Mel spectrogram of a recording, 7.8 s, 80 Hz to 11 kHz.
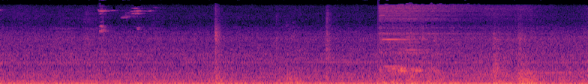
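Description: Keihan 600 series light-rail car running on the rails, heard from inside the front of the car: a steady low rumble, with brief high wheel squeal about a second and a half in and again from about five seconds.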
